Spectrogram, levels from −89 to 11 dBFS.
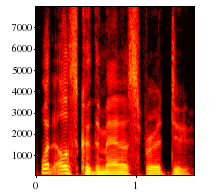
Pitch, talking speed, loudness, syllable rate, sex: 120 Hz, 300 wpm, -17 LUFS, 6.8 syllables/s, male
